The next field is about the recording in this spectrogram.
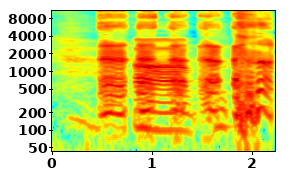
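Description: Loud, forceful throat clearing from someone who feels something stuck in the throat: four harsh, voiced bursts in quick succession, with short gaps between them.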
